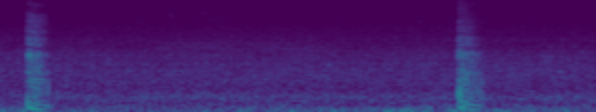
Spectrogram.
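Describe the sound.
A voice imitates a chair creaking as someone sitting on it rests weight back against the seat, with two short, sharp squeaks about a second and a half apart, fairly loud against a quiet background, with no talking.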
